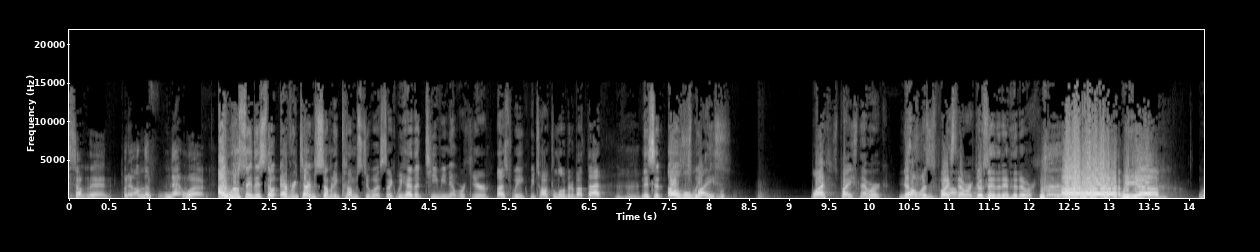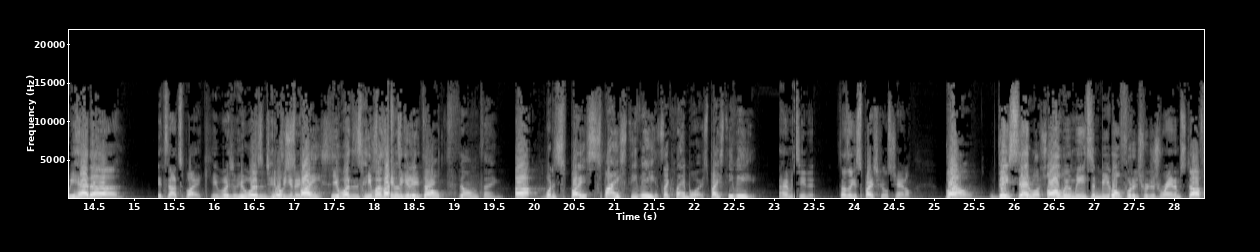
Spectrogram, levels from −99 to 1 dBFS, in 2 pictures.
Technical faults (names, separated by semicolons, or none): damaged data in a compressed stream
